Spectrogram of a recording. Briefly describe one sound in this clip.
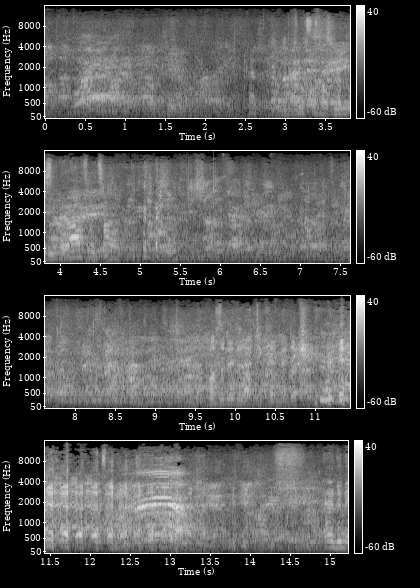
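A crowd of young men and women cheers and shouts excitedly in a large echoing hall.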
